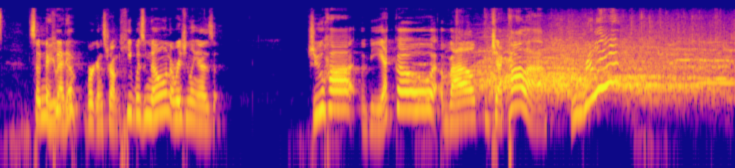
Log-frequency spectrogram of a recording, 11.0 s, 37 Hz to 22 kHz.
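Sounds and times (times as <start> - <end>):
speech: 0.4 - 3.4, 4.6 - 9.0
live audience applause: 7.1 - 11.0.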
